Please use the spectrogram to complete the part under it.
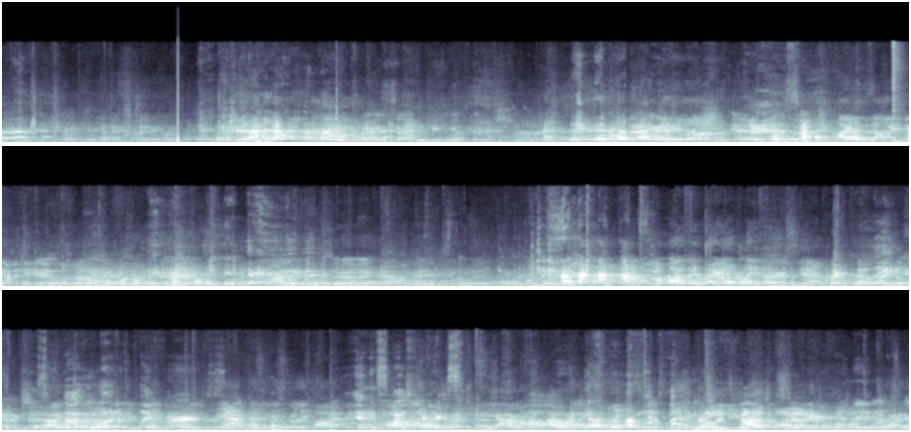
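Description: A crowd of teenagers chatters and cheers excitedly close by.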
